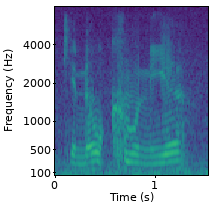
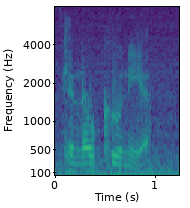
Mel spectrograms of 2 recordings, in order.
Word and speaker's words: Kinokuniya: Kinokuniya? – Do I know? – You got it. – Kinokuniya bookstores.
